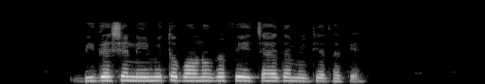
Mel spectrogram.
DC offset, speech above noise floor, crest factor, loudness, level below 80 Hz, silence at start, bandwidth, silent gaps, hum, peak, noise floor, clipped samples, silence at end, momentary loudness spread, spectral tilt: under 0.1%; 60 dB; 18 dB; -19 LUFS; -58 dBFS; 0.85 s; 7.6 kHz; none; none; -2 dBFS; -78 dBFS; under 0.1%; 1.25 s; 13 LU; -7.5 dB/octave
